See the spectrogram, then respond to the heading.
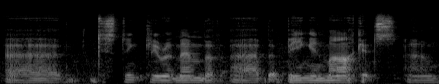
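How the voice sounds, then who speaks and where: Slowly, at a fairly slow pace, a man speaks with a very deep, low pitch and a bright, sharp tone. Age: 50s. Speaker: college president. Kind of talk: interview. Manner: halting.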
